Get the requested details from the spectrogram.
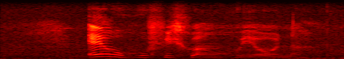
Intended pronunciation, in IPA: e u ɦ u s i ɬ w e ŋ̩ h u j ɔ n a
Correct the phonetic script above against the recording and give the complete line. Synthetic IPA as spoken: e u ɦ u f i ɬ w a ŋ̩ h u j ɔː n a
